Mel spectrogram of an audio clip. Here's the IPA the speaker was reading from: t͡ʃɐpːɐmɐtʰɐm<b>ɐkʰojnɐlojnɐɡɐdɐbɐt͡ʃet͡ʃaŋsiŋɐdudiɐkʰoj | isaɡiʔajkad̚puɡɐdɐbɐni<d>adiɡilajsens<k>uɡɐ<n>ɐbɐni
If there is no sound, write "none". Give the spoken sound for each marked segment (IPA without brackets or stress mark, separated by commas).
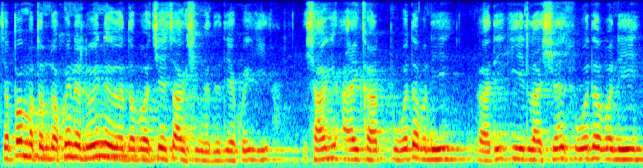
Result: d, ɡ, p, d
